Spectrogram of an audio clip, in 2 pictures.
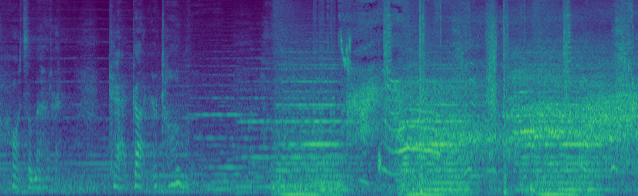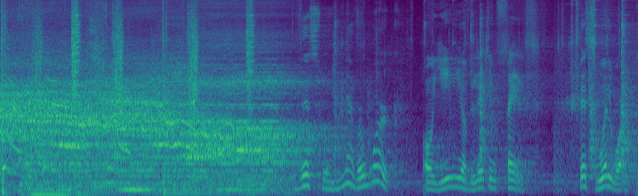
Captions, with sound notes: What's the matter, cat got your tongue? (tense music) (lights buzzing) (vampires hissing) (man screaming) (blows thudding) - This will never work. - O ye of little faith. This will work.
